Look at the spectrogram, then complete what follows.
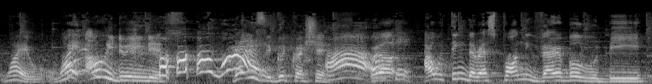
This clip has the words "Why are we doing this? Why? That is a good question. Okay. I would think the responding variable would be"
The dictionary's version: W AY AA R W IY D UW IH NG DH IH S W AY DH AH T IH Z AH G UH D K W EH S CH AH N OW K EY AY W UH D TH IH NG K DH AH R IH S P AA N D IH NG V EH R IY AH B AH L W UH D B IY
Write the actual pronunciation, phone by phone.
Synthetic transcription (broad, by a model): W AY AA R W IY D UW IH NG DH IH S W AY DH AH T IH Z AH G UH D K W EH S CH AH N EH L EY AY W UH D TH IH NG K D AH R IH S P AA N D IH NG V EH R IY AH B AH L W UH D B IY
